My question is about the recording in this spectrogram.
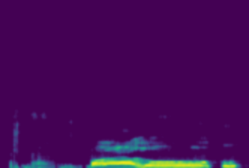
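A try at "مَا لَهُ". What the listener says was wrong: এই যে লু টান হবে না, লুতে টান হওয়ার কোনো নিয়ম নাই এখানে। এক পেশ হলো হরকত। মা লু হু। মাতে টান হবে আর হুতে টান হবে, মা লু হু। মা লু হু। থামা যাবে না, টান দিয়ে যেতে হবে। মা, একালিপ টান তো।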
